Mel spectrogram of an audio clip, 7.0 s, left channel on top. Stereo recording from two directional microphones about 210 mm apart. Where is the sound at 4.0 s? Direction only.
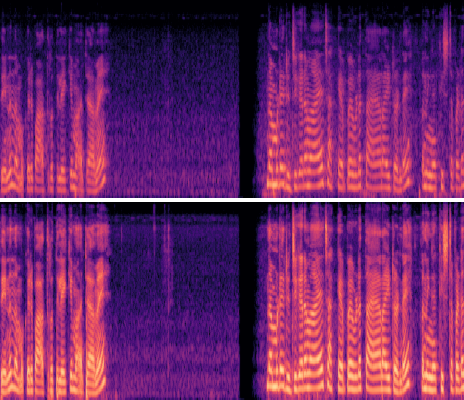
30° right (ahead or behind).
